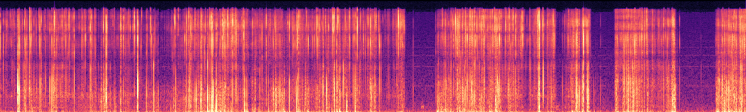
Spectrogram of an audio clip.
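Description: A small red-handled brush rubs and scrapes plastic cling film wrapped over a microphone, near the grille. The result is a dense, crinkly, scratchy rustle with a bright hiss and a low thumping undertone. The brushing stops briefly for short pauses near the middle and toward the end.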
